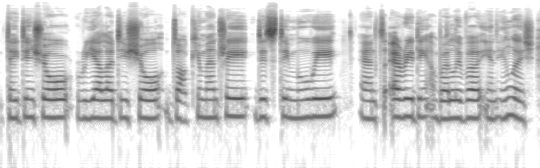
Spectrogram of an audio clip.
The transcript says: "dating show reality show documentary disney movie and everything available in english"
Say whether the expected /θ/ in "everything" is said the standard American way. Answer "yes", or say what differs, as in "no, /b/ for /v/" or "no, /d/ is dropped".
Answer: no, /t/ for /θ/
